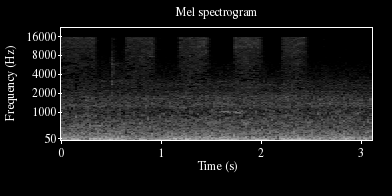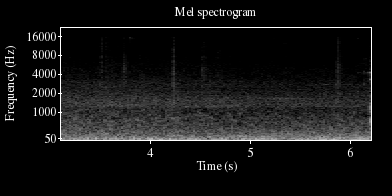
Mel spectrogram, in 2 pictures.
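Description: Aerosol spray-paint can sprayed in a quick run of short hisses during the first two and a half seconds, over a steady low rumble of city traffic.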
